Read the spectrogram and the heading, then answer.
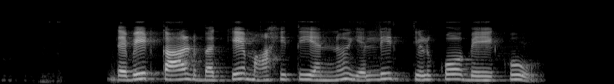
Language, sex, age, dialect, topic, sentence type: Kannada, female, 60-100, Central, banking, question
